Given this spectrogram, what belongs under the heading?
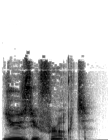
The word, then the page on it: usufruct: British English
